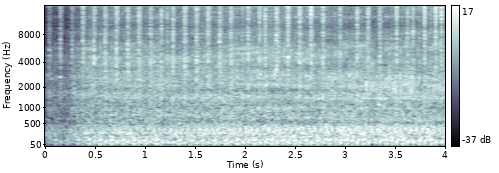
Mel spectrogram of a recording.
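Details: 2015 Craftsman 24-inch snowblower at full throttle (rabbit) during seasonal start-up, choke off: busy engine with a fast uneven metallic chatter on top from loose spare shear pins rattling on the machine.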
